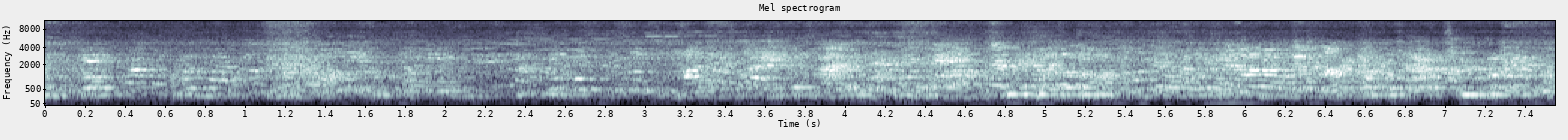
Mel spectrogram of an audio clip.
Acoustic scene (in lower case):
restaurant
